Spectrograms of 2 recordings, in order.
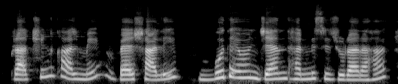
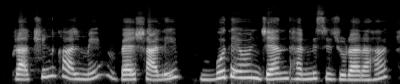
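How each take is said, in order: Both takes have the same delivery.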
